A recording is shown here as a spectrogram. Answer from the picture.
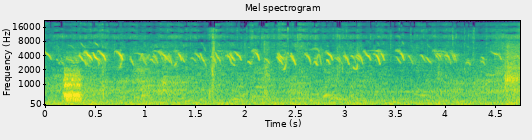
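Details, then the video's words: Farm hen accompanied by her chicks; a brief low cluck opens, then a steady stream of shrill, falling chick peeps fills the rest. "sounds of the farm. Hilda the hen with her chicks"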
